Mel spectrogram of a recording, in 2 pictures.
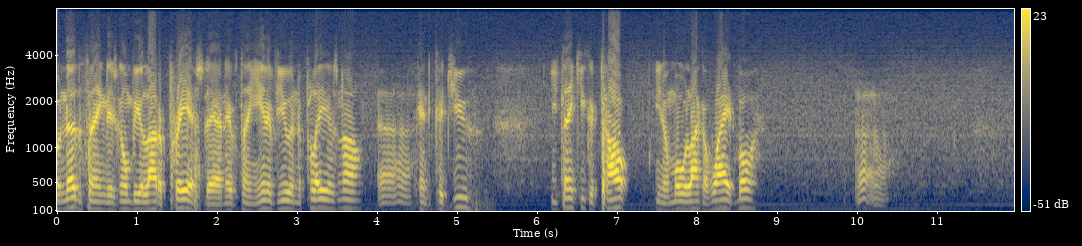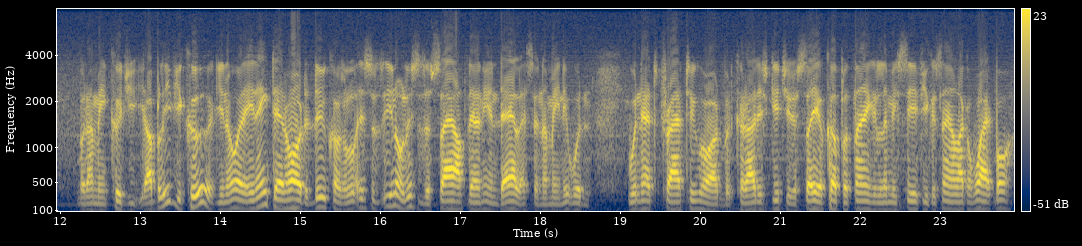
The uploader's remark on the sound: Prank Phone Calls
